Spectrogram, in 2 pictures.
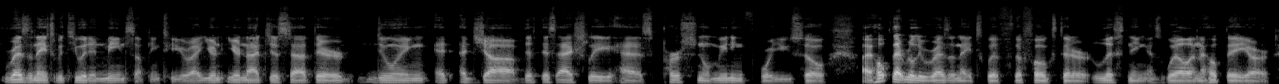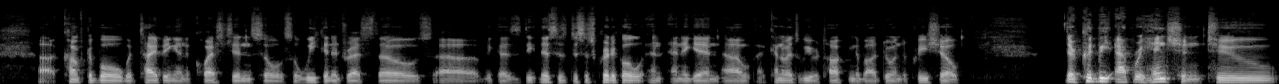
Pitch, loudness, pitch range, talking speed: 95 Hz, -24 LUFS, 85-100 Hz, 205 wpm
